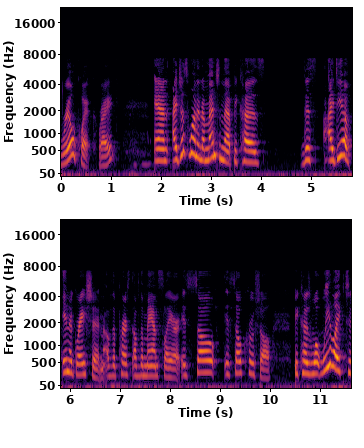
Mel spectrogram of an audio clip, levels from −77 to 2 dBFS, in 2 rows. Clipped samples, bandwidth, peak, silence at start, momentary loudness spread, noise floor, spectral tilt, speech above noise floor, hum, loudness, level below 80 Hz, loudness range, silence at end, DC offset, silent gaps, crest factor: under 0.1%; 7.6 kHz; -8 dBFS; 0 s; 11 LU; -53 dBFS; -4.5 dB/octave; 29 dB; none; -25 LUFS; -58 dBFS; 4 LU; 0 s; under 0.1%; none; 18 dB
